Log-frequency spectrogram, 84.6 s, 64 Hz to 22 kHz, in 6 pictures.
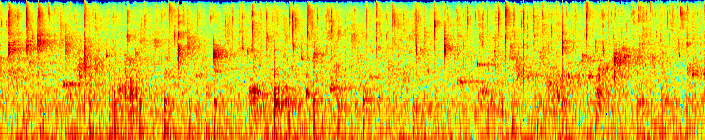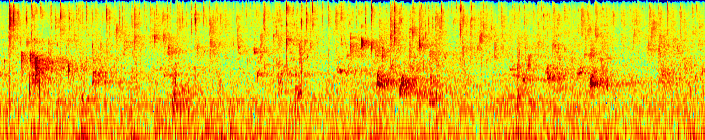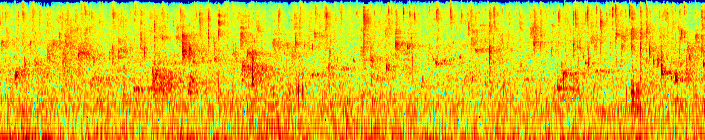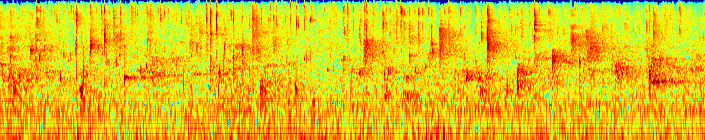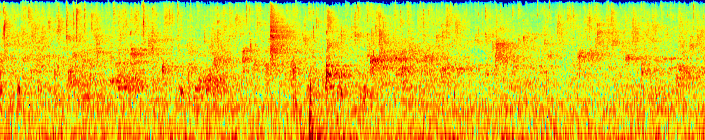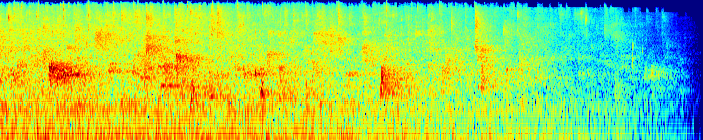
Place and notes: {"title": "Rumelange, Luxembourg - Mine ambience", "date": "2015-02-13 07:20:00", "description": "In an underground mine, the sweet ambience of various tunnels, walking slowly into the water.", "latitude": "49.45", "longitude": "6.04", "altitude": "419", "timezone": "Europe/Luxembourg"}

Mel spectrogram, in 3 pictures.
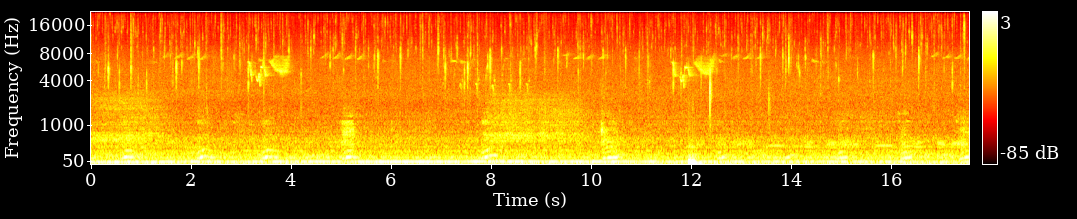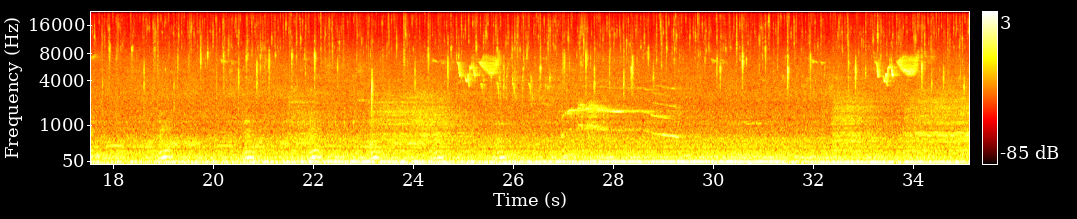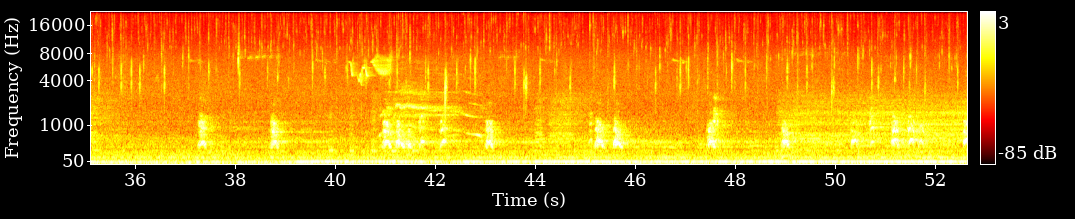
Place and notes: {"title": "Irrigation channel in Taegol Valley", "date": "2020-04-18 09:30:00", "description": "...sounds from throughout this long narrow valley reach the mics placed in a concrete box irrigation channel...a coughing dog, rooster and wind through nearby fur trees...spacially interesting...", "latitude": "37.94", "longitude": "127.66", "altitude": "158", "timezone": "Asia/Seoul"}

